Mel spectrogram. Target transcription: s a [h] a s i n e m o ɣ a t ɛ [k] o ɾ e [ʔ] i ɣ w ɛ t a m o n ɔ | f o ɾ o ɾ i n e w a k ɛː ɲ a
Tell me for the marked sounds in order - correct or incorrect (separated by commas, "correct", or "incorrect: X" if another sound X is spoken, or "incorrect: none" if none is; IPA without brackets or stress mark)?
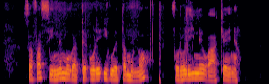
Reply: incorrect: f, incorrect: ʔ, correct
